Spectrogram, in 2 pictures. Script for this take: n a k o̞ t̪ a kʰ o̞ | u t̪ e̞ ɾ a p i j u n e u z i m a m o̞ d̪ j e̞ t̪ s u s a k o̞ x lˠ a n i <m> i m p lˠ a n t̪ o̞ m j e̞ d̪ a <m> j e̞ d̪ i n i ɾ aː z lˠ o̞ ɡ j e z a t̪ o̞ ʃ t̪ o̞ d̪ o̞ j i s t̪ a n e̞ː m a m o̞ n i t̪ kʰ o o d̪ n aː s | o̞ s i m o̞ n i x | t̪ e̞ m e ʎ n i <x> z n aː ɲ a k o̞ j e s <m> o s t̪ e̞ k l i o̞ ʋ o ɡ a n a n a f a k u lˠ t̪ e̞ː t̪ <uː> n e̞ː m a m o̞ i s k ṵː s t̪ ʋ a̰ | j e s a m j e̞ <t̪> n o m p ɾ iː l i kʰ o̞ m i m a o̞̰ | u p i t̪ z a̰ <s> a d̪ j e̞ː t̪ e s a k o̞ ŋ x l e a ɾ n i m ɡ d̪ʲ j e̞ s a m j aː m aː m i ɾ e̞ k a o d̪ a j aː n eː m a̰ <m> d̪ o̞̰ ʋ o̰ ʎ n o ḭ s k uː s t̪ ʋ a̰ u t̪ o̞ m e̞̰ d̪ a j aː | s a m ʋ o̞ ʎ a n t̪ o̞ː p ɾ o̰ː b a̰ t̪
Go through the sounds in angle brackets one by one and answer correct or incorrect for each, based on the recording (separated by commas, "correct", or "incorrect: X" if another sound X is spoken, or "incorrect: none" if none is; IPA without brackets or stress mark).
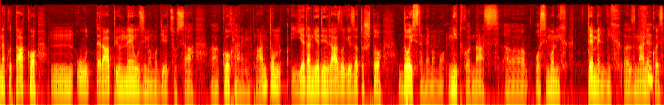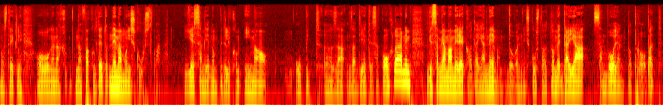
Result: correct, incorrect: n, correct, correct, incorrect: u, incorrect: d̪, incorrect: z, correct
